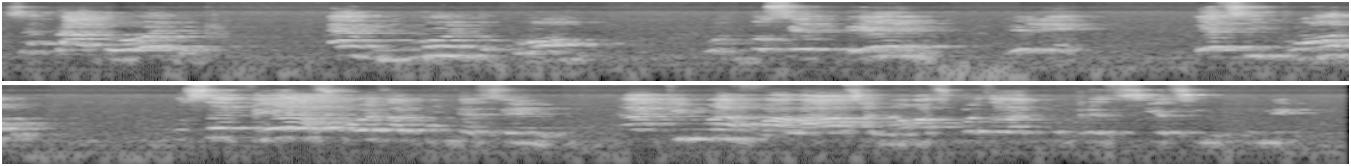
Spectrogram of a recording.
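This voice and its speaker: A man preaching a fervent testimony sermon, sometimes breaking into shouts. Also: extremely high pitch, measured pace, noisy background. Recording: echoey hall from far off.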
